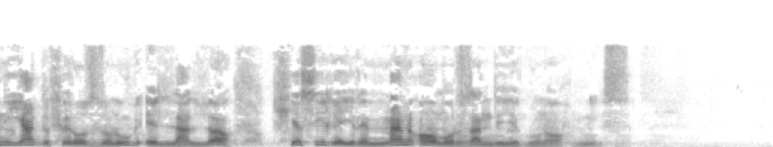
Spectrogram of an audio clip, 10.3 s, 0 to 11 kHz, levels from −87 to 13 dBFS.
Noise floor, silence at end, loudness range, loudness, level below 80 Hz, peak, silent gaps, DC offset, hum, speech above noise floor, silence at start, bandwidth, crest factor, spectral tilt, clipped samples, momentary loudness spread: -72 dBFS; 1.95 s; 13 LU; -28 LUFS; -74 dBFS; -8 dBFS; none; under 0.1%; none; 44 dB; 0 s; 8 kHz; 22 dB; -5 dB/octave; under 0.1%; 18 LU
